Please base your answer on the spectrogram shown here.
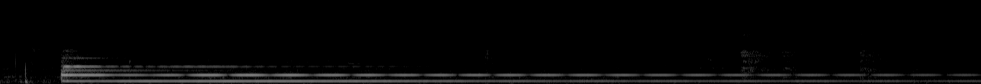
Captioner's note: bell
